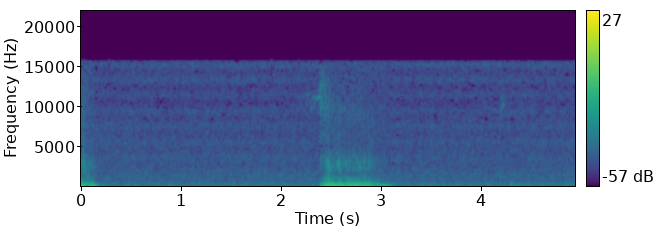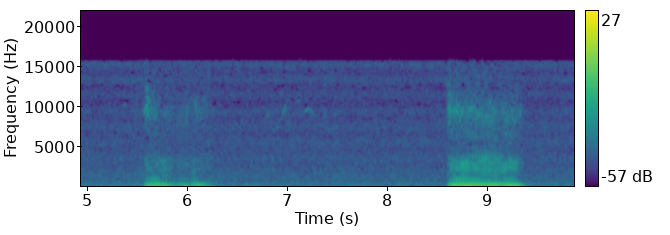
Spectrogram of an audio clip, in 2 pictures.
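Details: Sleeping pet cat, dreaming and twitching, snoring: three drawn-out rattling snores spaced about three seconds apart, the last the loudest, with faint background hiss in a quiet room.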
